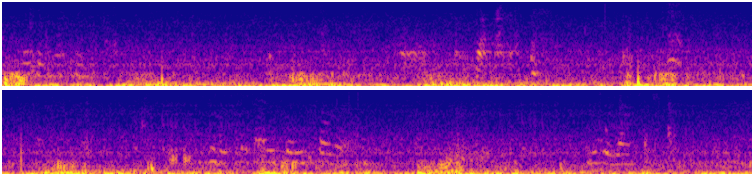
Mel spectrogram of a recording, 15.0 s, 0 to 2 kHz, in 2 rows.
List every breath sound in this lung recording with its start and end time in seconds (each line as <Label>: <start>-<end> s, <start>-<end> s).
Inhalation: 2.59-4.05 s, 6.13-6.99 s
Wheeze: 6.53-6.88 s
Crackles: 2.59-4.05 s, 6.13-6.99 s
